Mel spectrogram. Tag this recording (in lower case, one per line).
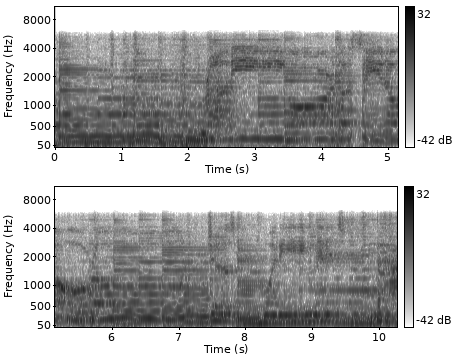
music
